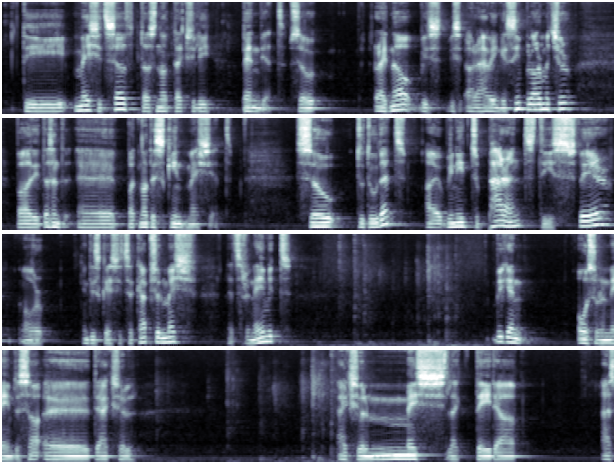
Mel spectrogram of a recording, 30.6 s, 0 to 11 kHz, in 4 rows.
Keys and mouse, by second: 0.6 ctrl+z, 0.9 ctrl+z, 1.3 ctrl+z, 1.7 ctrl+z, 2.0 ctrl+z, 6.0 click, 15.6 click, 16.2 click, 16.8-17.8 drag, 18.8 F2, 22.6 F2, 29.3 click.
